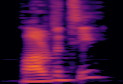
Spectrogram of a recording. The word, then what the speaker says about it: Parvati: It's like pa as in golf with a long hard R. Vati, short, and a hard T. It's been driving me nuts. Parvati? Parvati? Parvati? Parvati? Is it Parvati?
